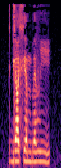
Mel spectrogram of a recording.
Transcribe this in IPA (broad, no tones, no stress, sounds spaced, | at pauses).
ɡʲ ɑ xʲ ɜ m b ɛ v i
